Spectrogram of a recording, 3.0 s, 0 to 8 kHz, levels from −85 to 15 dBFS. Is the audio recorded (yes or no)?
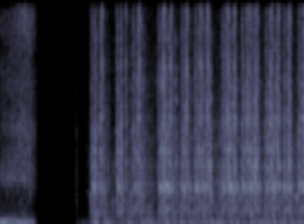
yes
